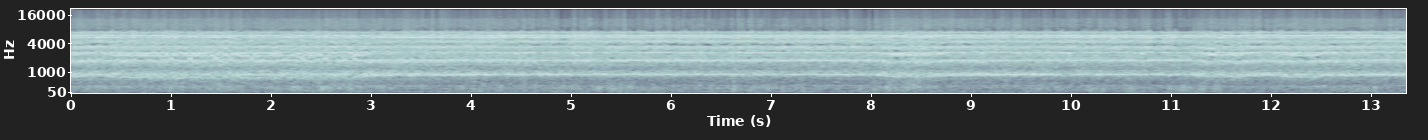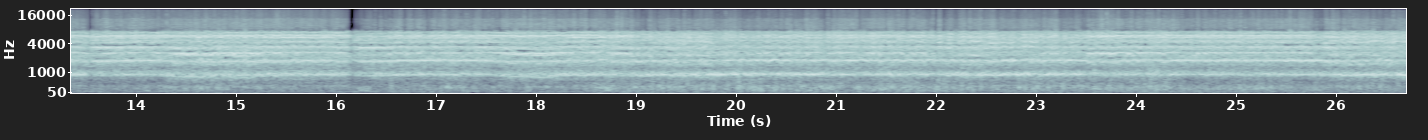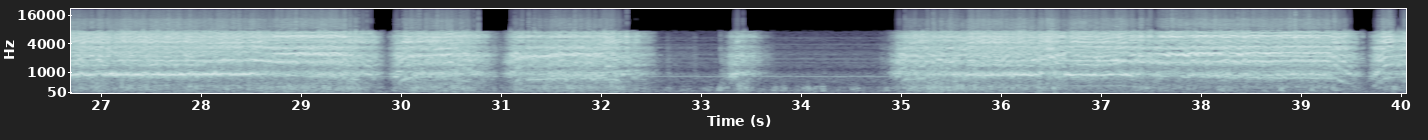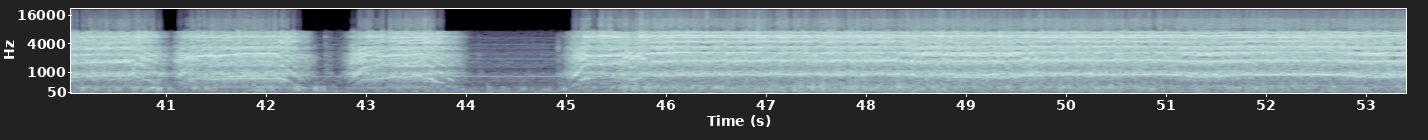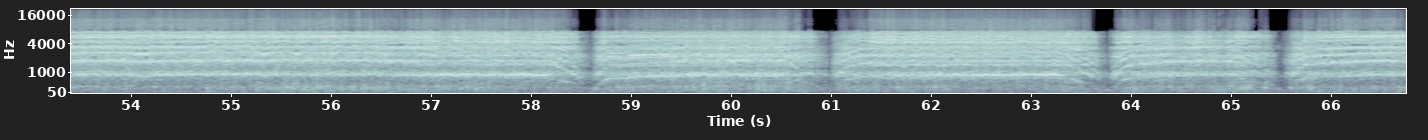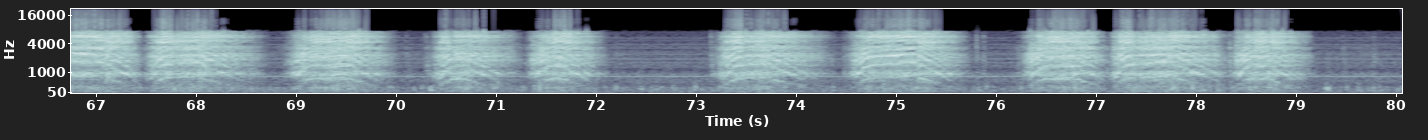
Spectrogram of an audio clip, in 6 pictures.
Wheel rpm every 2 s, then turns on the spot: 220, 220, 240, 230, 230, 230, 230, 220, 230, 220, 230, 230, 230, 210, 190, 130, 30, 80, 210, 180, 150, 100, 90, 230, 220, 230, 220, 230, 220, 160, 150, 170, 150, 160, 70, 50, 40, 80, 80, 30.
32-34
